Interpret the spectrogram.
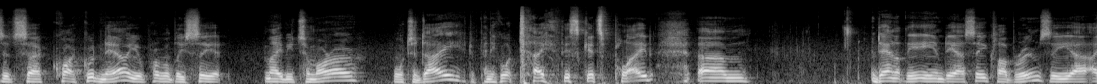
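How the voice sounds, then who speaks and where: Mellow, softly dark-voiced Australian man. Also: medium pitch. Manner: hesitant, rambling, informal. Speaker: amateur radio and television club presenter. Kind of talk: casual update to camera.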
